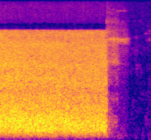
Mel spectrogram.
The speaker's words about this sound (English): I'm looking here. I'm looking out at the water. It is, I'm sure you can hear the waves. You might not be able to hear me.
